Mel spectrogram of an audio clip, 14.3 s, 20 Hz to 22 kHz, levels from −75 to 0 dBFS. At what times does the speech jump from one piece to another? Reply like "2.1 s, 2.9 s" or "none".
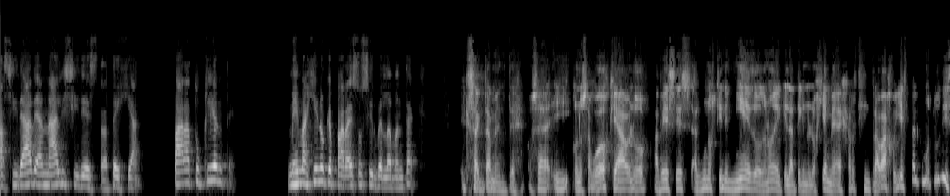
8.6 s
